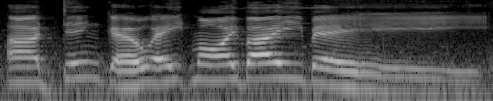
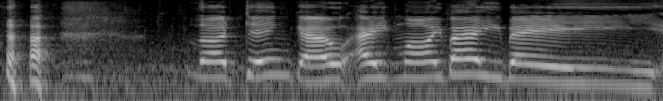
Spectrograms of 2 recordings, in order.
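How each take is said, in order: First: Slow, high, loud hammed-up Australian accent; over-the-top Aussie impression, slow and loud. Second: Hammed-up Australian accent, high and loud, breaking into laughter; mock Australian accent with laughter leaking in; laughing Australian accent. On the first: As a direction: stretch it out in a big mock Australian accent. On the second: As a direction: drag out the Aussie line while cracking up. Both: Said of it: "do your best Australian accent".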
